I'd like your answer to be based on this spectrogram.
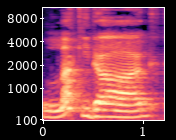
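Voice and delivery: ordinary delivery, nothing marked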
